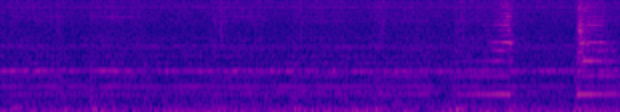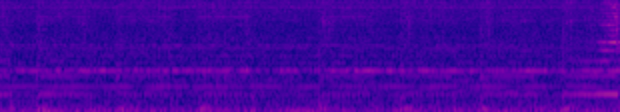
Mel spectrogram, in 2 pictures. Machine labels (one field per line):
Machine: slide rail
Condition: normal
